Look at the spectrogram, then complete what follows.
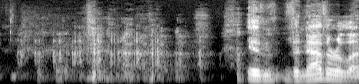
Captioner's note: laughter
